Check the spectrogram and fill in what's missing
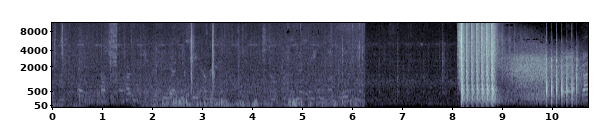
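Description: Machine gun fire during Marine fire-and-maneuver training: after a stretch of muffled field noise, a near, loud burst of rapid automatic shots rings out, then shorter repeated bursts follow.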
